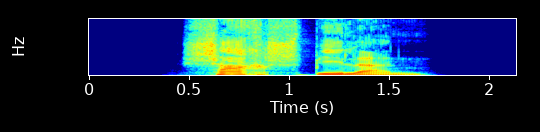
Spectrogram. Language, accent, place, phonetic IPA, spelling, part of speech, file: German, Germany, Berlin, [ˈʃaxˌʃpiːlɐn], Schachspielern, noun, De-Schachspielern.ogg
- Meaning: dative plural of Schachspieler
